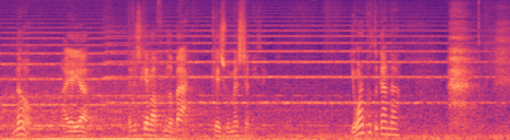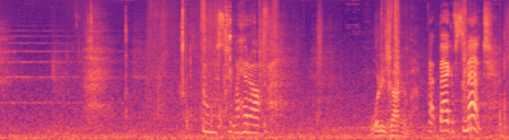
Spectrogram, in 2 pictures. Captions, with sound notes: - No, I just came up from the back in case we missed anything. You wanna put the gun down? (sighs) - It almost took my head off. - What are you talking about? - That bag of cement.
